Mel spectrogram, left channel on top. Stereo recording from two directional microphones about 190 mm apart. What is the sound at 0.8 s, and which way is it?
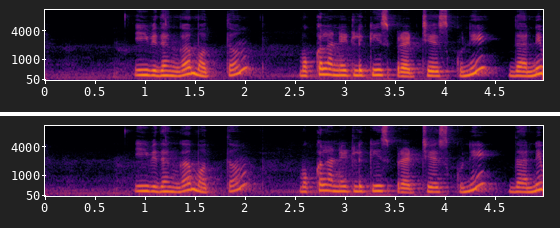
A woman's voice, 20° left (ahead or behind).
